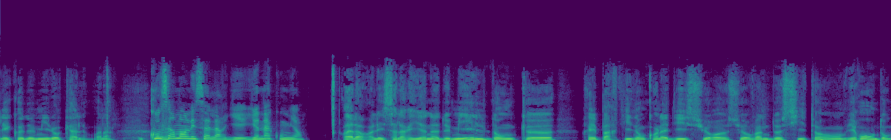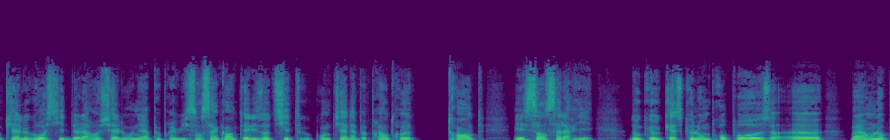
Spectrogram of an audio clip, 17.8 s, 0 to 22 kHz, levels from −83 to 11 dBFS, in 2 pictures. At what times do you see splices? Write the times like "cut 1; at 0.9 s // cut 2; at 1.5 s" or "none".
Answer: none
